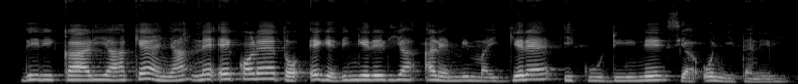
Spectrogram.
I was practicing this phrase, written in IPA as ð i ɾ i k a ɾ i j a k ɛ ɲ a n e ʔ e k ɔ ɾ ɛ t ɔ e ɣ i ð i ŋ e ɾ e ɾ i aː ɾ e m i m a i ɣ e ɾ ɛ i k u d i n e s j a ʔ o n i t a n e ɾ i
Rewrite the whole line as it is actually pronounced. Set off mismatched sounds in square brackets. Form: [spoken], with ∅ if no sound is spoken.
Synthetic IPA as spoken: ð i ɾ i k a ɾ i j a k ɛ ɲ a n e ʔ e k ɔ ɾ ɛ t ɔ e ɣ [e] ð i ŋ e ɾ e ɾ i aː ɾ e m i m a i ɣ e ɾ ɛ i k u d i n e s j a ʔ o [ɲ] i t a n e ɾ i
